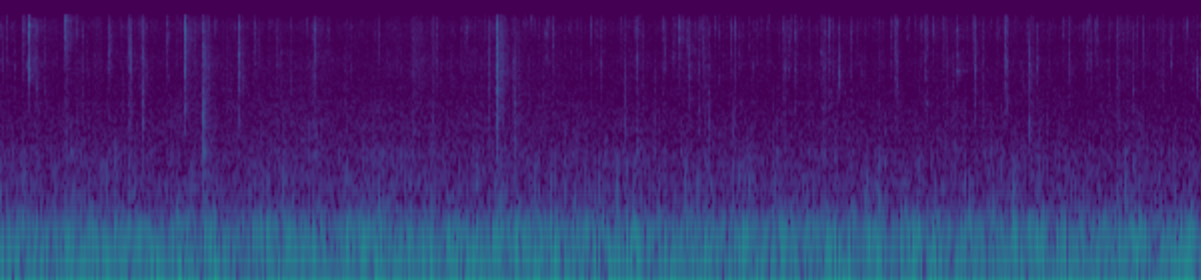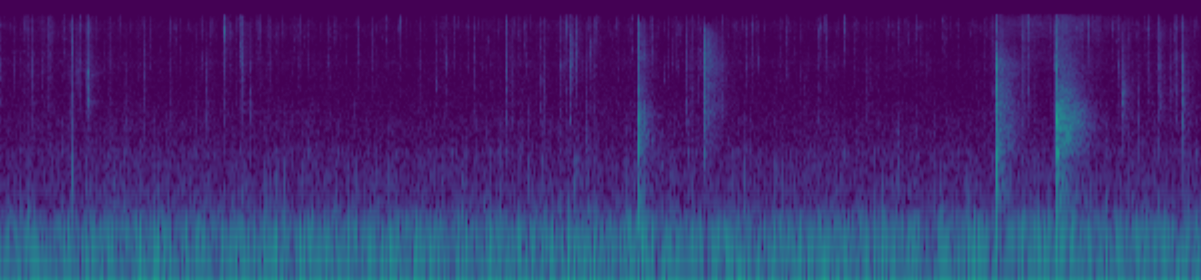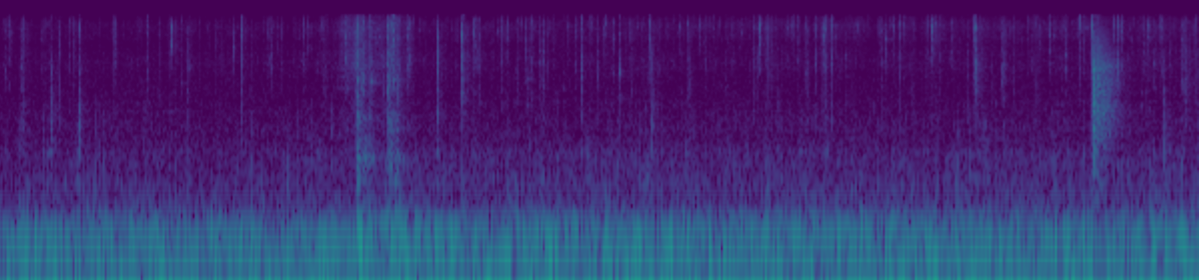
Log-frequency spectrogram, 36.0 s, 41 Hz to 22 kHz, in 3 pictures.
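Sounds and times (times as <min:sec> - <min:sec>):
low fire rumble: 0:00.0 - 0:36.0
wood fire crackling: 0:00.0 - 0:36.0
sharp pops of burning logs: 0:17.0 - 0:20.0, 0:21.8 - 0:26.0, 0:27.0 - 0:36.0.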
